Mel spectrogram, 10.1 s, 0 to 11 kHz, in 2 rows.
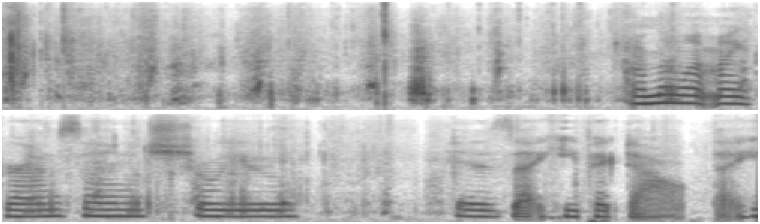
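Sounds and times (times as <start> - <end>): faint rustling of canvas: 0.0 - 10.0.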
